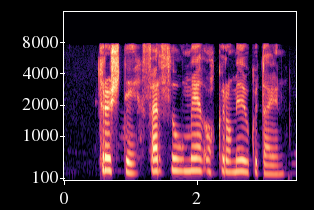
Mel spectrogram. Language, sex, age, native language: Icelandic, female, 12, Icelandic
